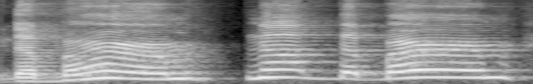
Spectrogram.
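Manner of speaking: high, loud squeal on berm; imitating the panic. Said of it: "You're like".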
